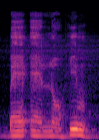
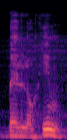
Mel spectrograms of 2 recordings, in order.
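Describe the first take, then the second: First: The first syllable is split off from Elohim. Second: The syllables run together as one word. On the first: The speaker calls it wrong. "no es Be Elohim" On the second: The speaker calls it right. "sino Belohim"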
